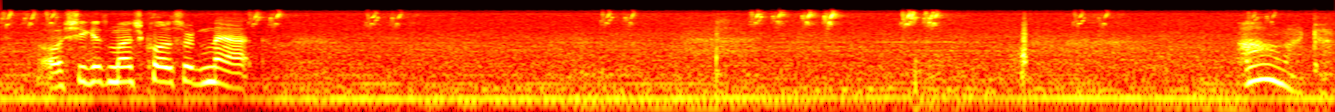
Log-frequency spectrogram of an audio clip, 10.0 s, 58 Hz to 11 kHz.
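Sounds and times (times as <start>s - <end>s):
bird chirping: 0.0s - 0.6s, 1.8s - 3.2s, 4.5s - 4.9s, 5.5s - 7.2s, 8.0s - 8.5s
steady low hum: 0.0s - 10.0s.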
